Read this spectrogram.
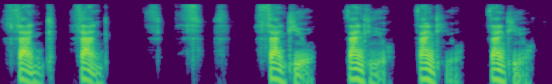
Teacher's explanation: Sitten soinniton th-äänne on se, että ilma pääsee tulemaan, mutta kieli on siellä hambaiden välissä.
